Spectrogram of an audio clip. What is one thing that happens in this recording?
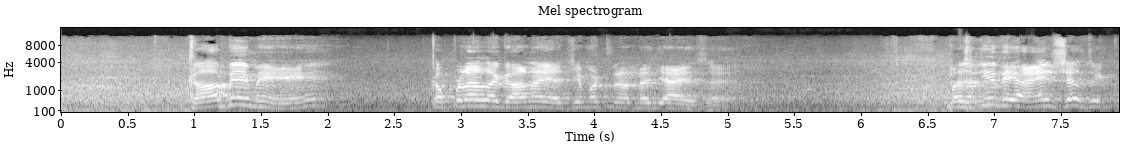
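An elderly man speaks calmly into a microphone in a large echoing hall.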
